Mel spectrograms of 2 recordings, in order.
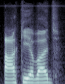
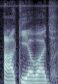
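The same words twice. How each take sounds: The two takes are said the same way.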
